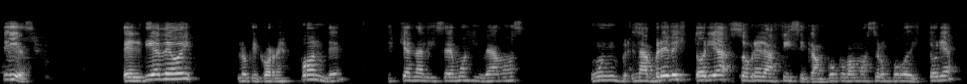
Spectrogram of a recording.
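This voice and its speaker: A Chilean male physics teacher, a little hoarse from a cold, teaching online in a fairly high voice. He restarts sentences and keeps calling to his students, through dull, lo-fi video-call audio. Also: normal speed, fairly bright tone. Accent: Chilean Spanish. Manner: repetitive, restarts often, keeps addressing students. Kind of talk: online class lecture.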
